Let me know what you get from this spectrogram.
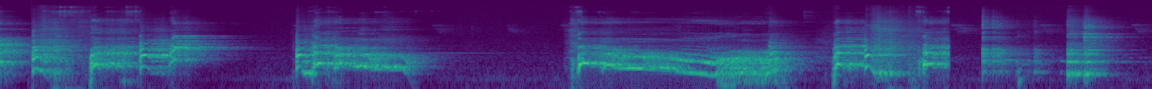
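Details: Pet Siberian Husky in a howling tantrum set off by a conch shell horn. Long wavering howls and yelping, bark-like cries come in bursts of a few seconds, split by short pauses. A voice is heard faintly.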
